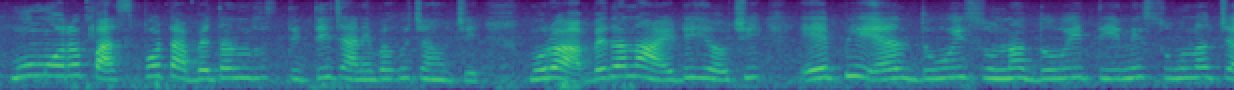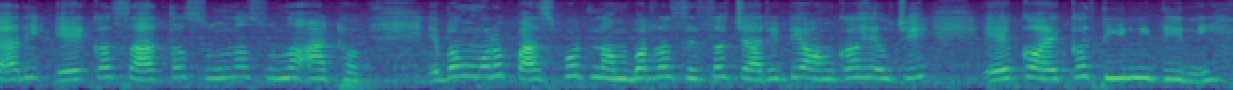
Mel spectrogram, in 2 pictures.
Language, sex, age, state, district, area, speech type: Odia, female, 18-30, Odisha, Sundergarh, urban, read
